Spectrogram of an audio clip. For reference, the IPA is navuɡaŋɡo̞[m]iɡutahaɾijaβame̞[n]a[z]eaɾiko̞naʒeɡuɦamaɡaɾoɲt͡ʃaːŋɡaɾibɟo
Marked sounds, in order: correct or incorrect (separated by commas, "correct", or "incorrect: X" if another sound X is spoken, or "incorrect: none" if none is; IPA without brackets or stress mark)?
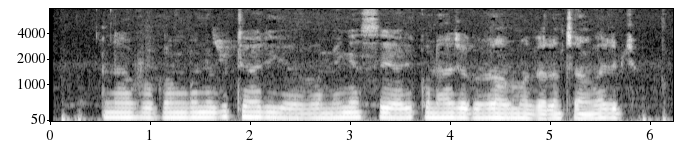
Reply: incorrect: n, incorrect: ɲ, incorrect: s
